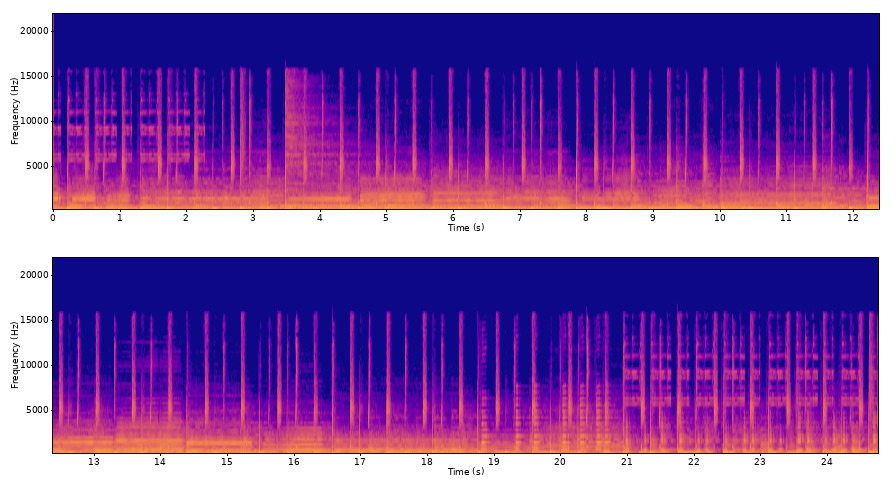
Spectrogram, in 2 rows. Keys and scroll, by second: 7.8 ctrl+j, 10.6 ctrl+y, 21.8 ctrl+t, 23.3 ctrl+j.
